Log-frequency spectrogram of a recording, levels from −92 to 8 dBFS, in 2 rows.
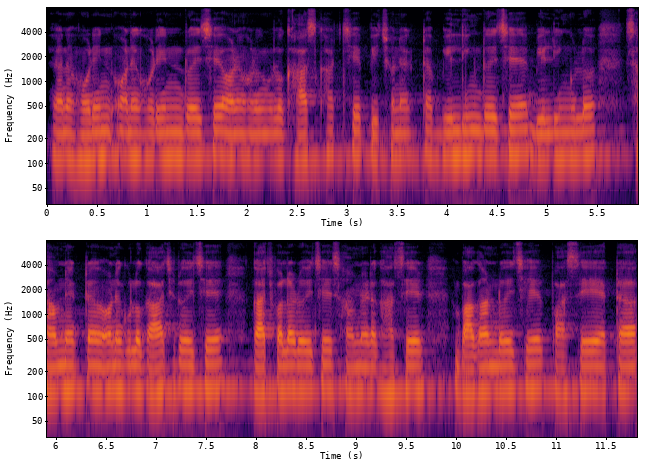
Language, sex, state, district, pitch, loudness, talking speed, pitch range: Bengali, male, West Bengal, Purulia, 120 Hz, -30 LUFS, 165 wpm, 115-125 Hz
